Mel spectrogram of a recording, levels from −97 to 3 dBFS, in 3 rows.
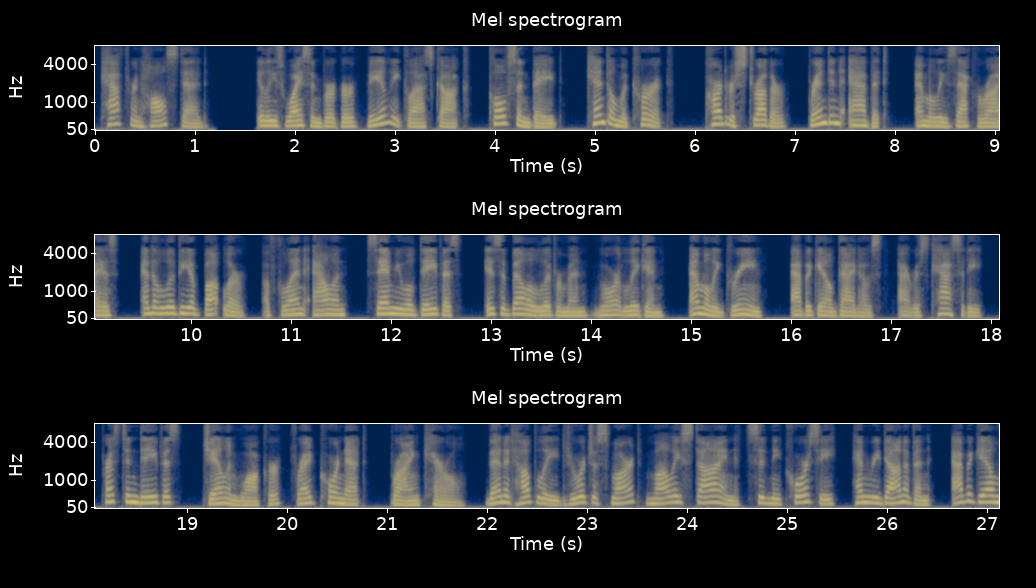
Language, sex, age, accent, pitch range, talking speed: English, female, 50-69, American, 150-205 Hz, 115 wpm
